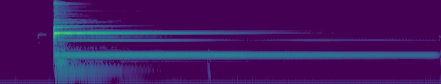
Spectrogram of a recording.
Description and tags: An impact on a train wheel with a contact mic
